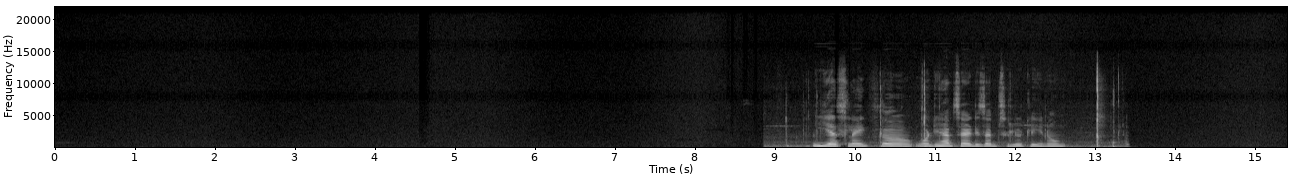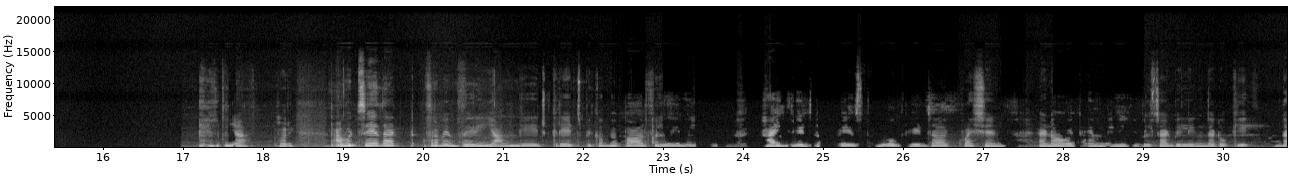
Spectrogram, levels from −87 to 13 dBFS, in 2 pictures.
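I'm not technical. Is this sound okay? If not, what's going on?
No, there are three problems.

First, a clipped start after a pause: after nearly nine seconds of silence, the sound at 8.77 s comes in abruptly, missing roughly its first 90 ms. The playback device probably dozed off during the quiet and was slow to wake up.

Second, speech suppressed in double talk: at 9.83 to 9.89 s the voice dips slightly, and from 22.33 to 29.05 s it keeps sinking, sometimes almost vanishing, for about four seconds in total. The likely cause is someone on the other end talking at the same moment, so the echo cancelling turned everything down.

Third, the other side's voice leaking through: faint scraps of a second voice sit under the main one at 23.01, 24.35 to 25.37, 26.56 and 28.41 to 28.81 s. This is likely their voice coming out of this device's speaker and being picked up by its microphone.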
